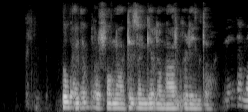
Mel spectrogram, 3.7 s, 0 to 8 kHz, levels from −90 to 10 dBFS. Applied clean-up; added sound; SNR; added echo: neural mask model DeepFilterNet 3.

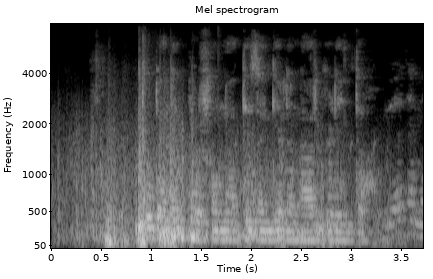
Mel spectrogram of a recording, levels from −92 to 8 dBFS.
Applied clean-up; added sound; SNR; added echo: none; Thunder; -1 dB; reverberation time 0.3 s.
